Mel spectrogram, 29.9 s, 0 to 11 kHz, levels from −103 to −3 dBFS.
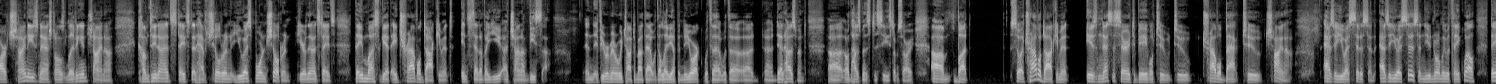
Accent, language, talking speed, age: American, English, 190 wpm, 40-59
